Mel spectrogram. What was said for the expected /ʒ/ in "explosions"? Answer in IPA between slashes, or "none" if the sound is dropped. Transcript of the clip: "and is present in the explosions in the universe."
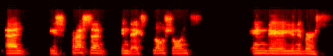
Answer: /ʃ/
